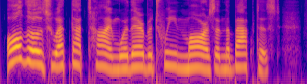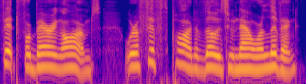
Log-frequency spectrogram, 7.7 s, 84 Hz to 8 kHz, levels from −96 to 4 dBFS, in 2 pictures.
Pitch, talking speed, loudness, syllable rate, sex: 210 Hz, 210 wpm, -19 LUFS, 5.4 syllables/s, female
